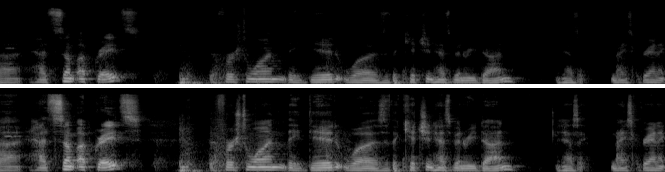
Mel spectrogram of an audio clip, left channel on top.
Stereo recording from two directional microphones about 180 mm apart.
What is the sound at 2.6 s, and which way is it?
Speech, 5° right (ahead or behind).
